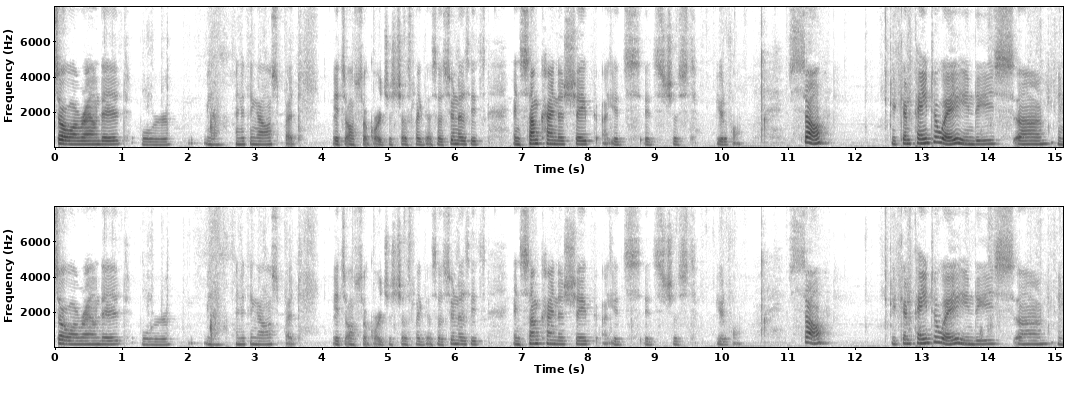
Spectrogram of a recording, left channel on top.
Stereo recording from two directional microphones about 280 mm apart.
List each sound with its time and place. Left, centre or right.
0.0 s speech: centre
2.6 s speech: centre
10.6 s a sound: left
12.4 s speech: centre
